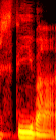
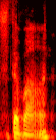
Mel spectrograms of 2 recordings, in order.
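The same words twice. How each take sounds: First: The E sound is long. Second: The E sound is short. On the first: The speaker calls it right. "you pronounce my name Stevon, ... the E is long" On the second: The speaker calls it wrong. "not Stevon"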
